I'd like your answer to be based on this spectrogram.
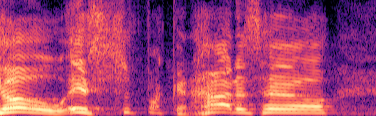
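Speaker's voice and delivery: hyped energetic delivery. Showing how a weather video gets views, hyped and selling it. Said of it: "I'm selling it".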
